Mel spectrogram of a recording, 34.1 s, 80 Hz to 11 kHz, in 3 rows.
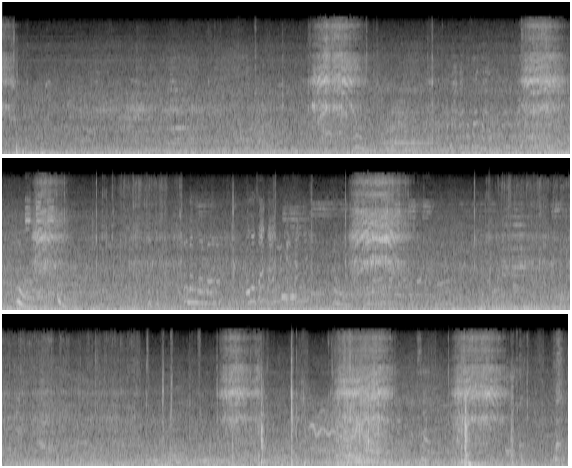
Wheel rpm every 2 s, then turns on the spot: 0, 0, 0, 40, 0, 40, 20, 10, 0, 60, 10, 30, 20, 20, 20, 40, 40.
14-16 22-26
